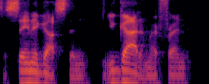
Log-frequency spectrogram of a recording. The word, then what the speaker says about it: St. Augustine: That's the right way to pronounce it. St. Augustine.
